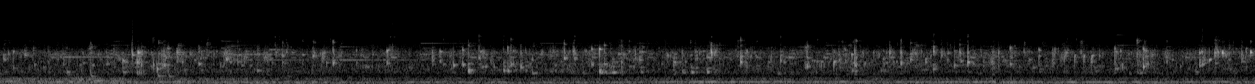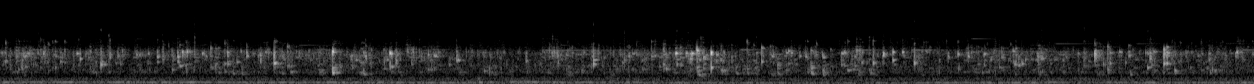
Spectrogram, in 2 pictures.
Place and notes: not so deep in the pond - you can hear the chimes outside and steps of people on the bridge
